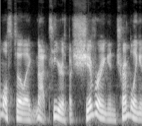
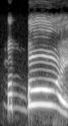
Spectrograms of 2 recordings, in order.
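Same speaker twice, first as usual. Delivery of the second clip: put-on very high, loud, over-the-top wailing sob, boy drawn out; 6 dB louder than usual. Retelling how a grieving father sounds in a film: imitating a bawling man. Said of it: "bawling and go".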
